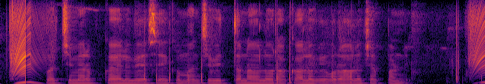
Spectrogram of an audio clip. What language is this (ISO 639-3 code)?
tel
